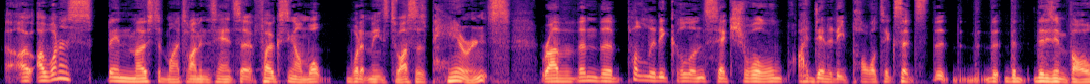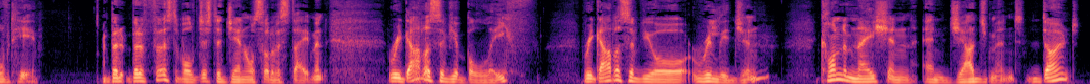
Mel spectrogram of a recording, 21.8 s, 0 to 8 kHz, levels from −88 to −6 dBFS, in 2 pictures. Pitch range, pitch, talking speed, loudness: 100-125 Hz, 110 Hz, 165 wpm, -22 LUFS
